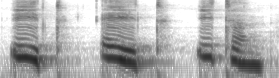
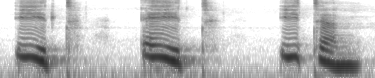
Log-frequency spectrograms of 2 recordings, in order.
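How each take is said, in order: First: The words are said at a faster pace. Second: The words are said at a slower pace.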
